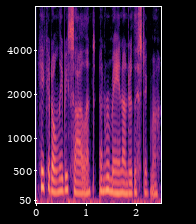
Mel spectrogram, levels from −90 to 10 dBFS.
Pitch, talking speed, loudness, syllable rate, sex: 170 Hz, 240 wpm, -17 LUFS, 6.4 syllables/s, female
